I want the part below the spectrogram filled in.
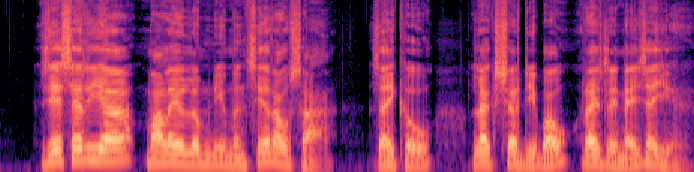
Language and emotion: Bodo, neutral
